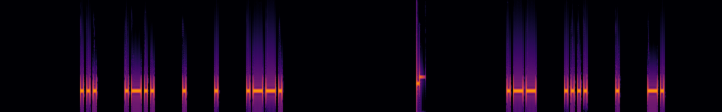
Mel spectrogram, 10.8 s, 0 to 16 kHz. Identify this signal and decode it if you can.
Morse code, heard as a keyed tone, about 25 wpm, spaced as for 14 wpm, 700 Hz. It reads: SLEEP WHEN
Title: 3x Character Spacing - Top 500 Words - 25wpm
